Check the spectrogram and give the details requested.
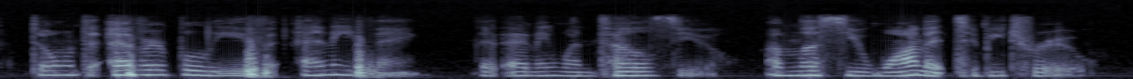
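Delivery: whispered voice. Retelling what a man leaned in close and said to him, retelling a whisper. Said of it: "he whispers again".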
